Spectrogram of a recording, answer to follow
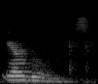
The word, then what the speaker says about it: heirloom: like on Facebook that the H is silence there and I was trying so hard to pronounce the H so I think it's heirlooms so let's open I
